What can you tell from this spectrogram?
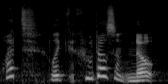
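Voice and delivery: high, disbelieving squeak; incredulous. Retold or imitated. Retelling his reply to mom, high incredulous squeak. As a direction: act baffled that anyone wouldn't know her. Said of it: "And I'm like".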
